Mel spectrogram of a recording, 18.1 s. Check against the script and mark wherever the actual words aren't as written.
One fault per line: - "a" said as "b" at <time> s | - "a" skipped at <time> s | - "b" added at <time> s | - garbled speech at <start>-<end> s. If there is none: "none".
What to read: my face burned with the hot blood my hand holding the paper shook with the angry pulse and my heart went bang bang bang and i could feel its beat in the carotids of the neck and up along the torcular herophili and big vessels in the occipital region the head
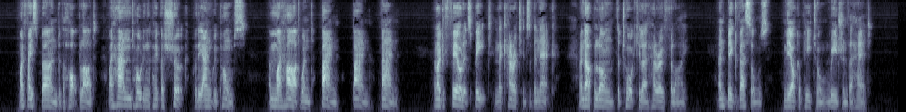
none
